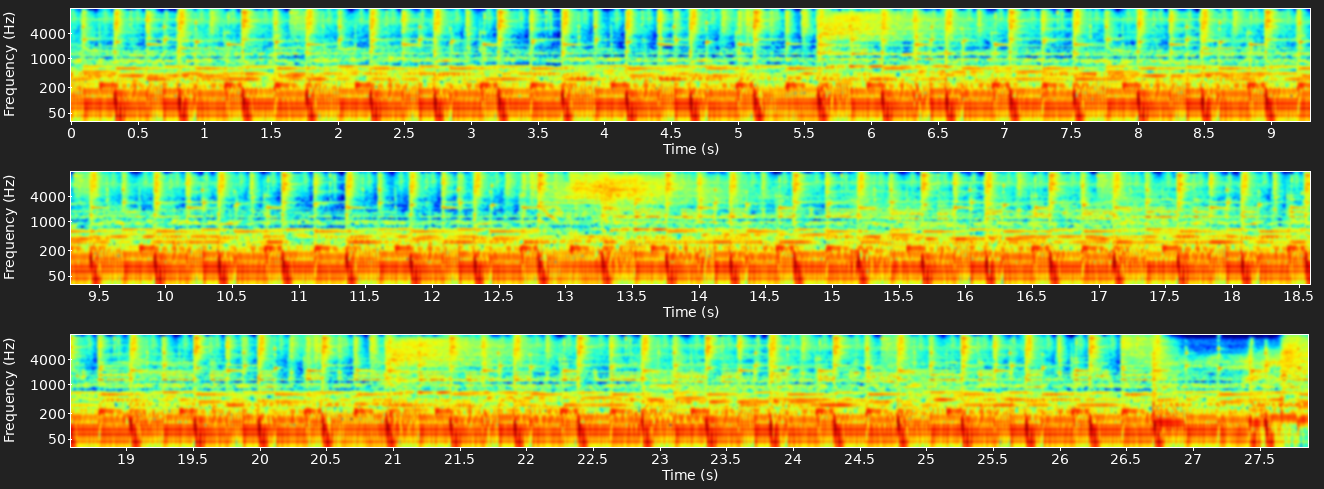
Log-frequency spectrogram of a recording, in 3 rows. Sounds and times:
Video game music: 0:00.0 - 0:27.8.

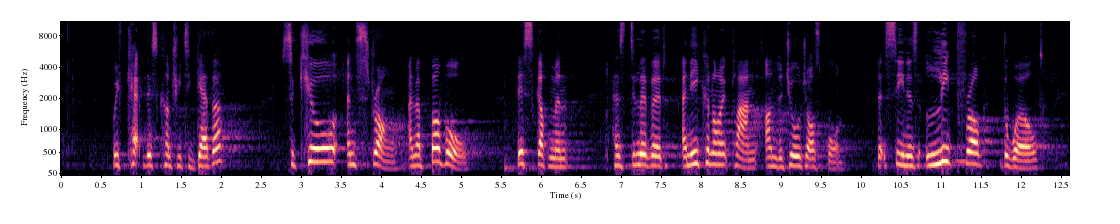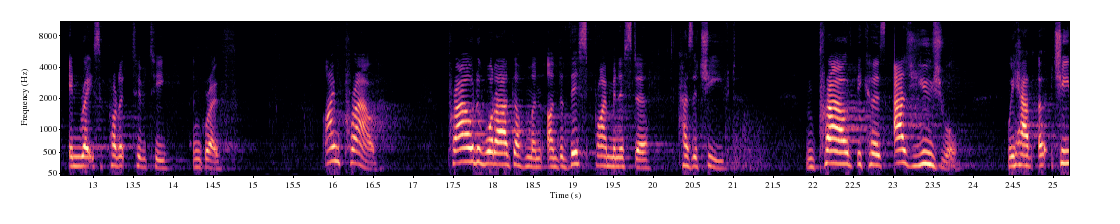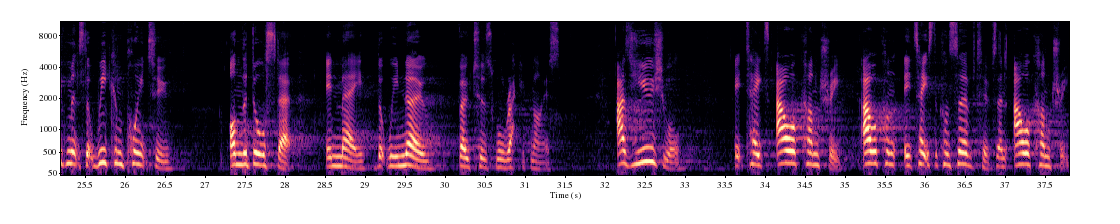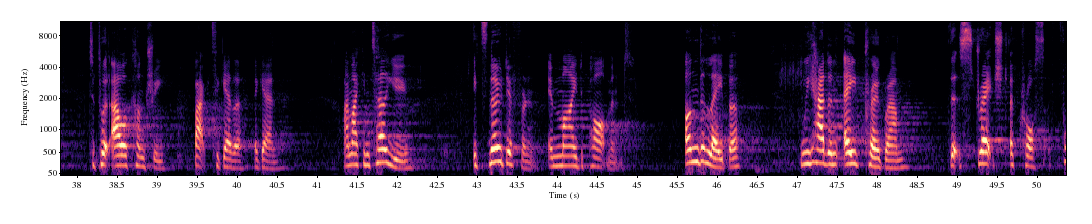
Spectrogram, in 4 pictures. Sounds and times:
Narration, monologue: 0:00.0 - 0:50.3
Female speech, woman speaking: 0:00.7 - 0:02.0, 0:02.8 - 0:05.1, 0:05.7 - 0:14.7, 0:15.9 - 0:16.6, 0:17.5 - 0:21.0, 0:22.0 - 0:23.8, 0:24.5 - 0:26.6, 0:27.3 - 0:31.4, 0:32.2 - 0:33.0, 0:33.6 - 0:40.5, 0:41.4 - 0:42.2, 0:43.0 - 0:44.9, 0:45.6 - 0:46.3, 0:47.0 - 0:50.3.

